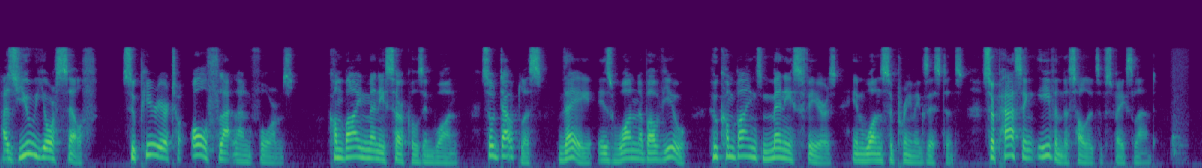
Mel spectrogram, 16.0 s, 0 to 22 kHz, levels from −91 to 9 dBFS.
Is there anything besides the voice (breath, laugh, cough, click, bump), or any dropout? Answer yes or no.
yes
